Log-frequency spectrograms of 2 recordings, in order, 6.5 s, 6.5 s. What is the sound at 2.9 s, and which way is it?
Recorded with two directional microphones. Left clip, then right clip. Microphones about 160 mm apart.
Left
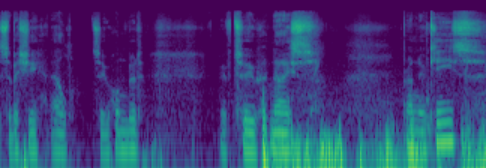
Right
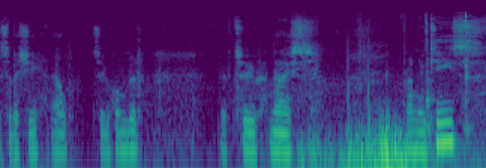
Speech, 45° left (ahead or behind).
